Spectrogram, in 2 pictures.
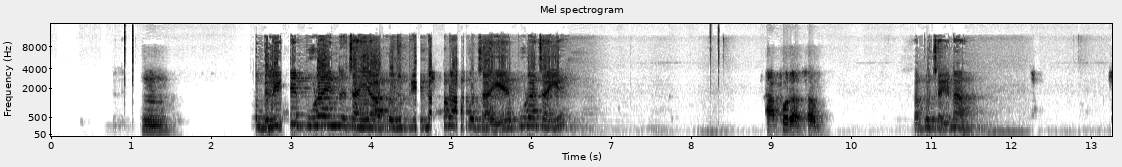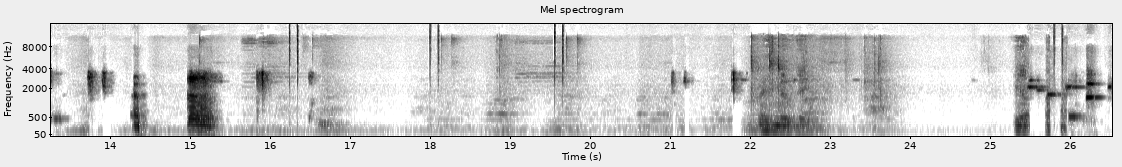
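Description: A man speaks calmly through a microphone on an online call, explaining in bursts.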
